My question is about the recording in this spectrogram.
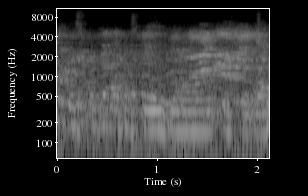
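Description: Indistinct voices talking in the background, with children's voices among them.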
